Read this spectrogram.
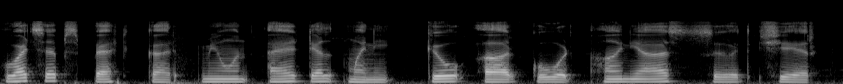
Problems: none marked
